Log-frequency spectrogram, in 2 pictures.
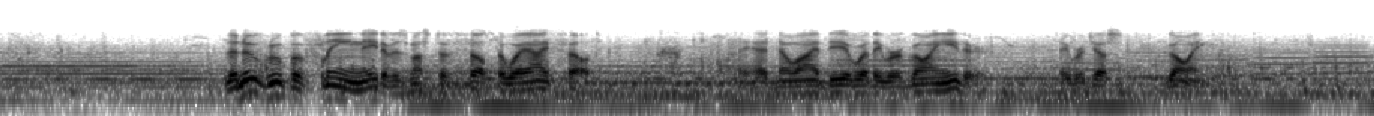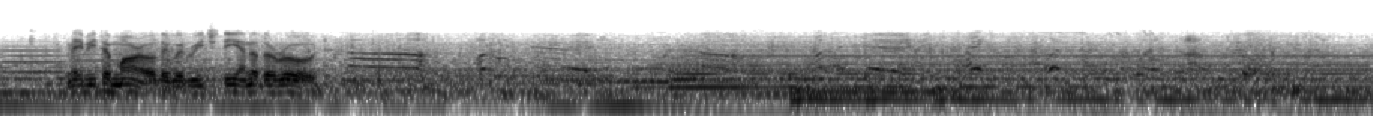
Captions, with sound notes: The new group of fleeing natives must've felt the way I felt. They had no idea where they were going either. They were just going. Maybe tomorrow they would reach the end of the road. (people chattering)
